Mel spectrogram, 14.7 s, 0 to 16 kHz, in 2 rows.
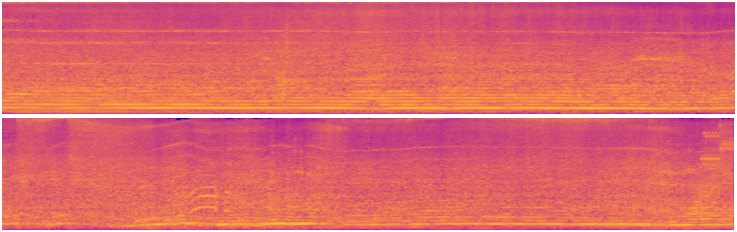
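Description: Twin-turbo diesel engine of a 1949 Ford F1 race truck held at high revs in a steady drone during a smoky burnout. It breaks off briefly about eight seconds in, revs back up and holds again.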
